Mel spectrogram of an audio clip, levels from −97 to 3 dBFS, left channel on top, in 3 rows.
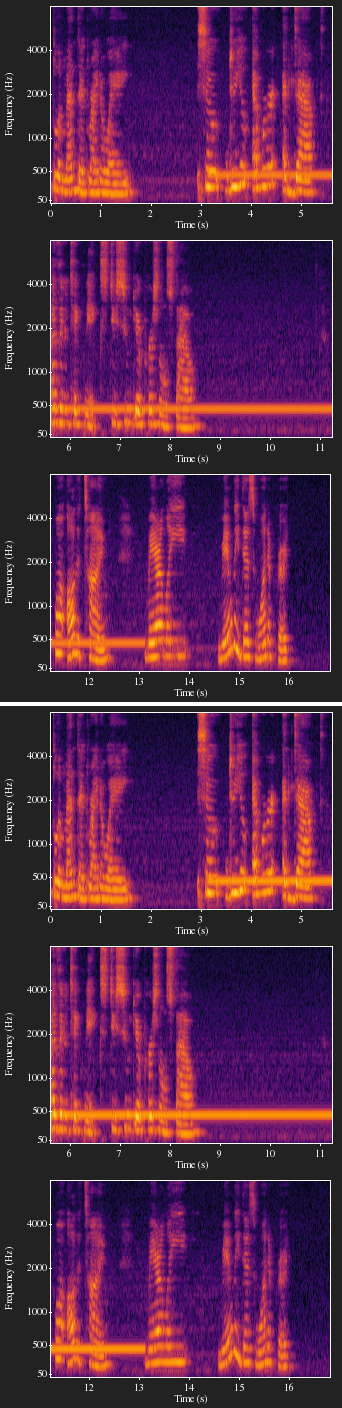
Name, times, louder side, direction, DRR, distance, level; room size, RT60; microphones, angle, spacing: voice 1, 0.0-1.6 2.9-5.2 5.6-8.6, right 1 dB, 35° right, 1.3 m, -20 dB
sound 1, 3.1-13.1, right 6 dB, 90° right, 0.4 m, -25 dB
voice 2, 11.3-12.4 13.1-13.9 14.6-16.0, left 3 dB, 50° left, 0.5 m, -20 dB
3.1 x 2.5 x 3.9 m
head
